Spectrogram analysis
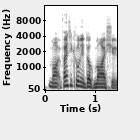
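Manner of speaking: ordinary talk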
